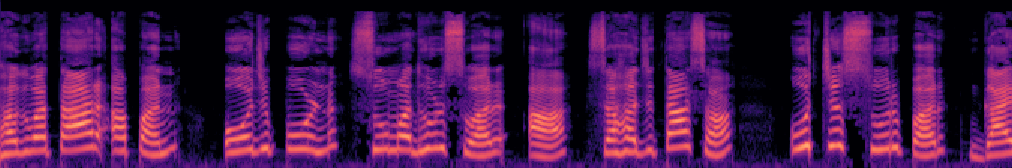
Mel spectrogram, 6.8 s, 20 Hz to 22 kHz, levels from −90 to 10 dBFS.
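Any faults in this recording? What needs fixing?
No faults; nothing needs fixing.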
